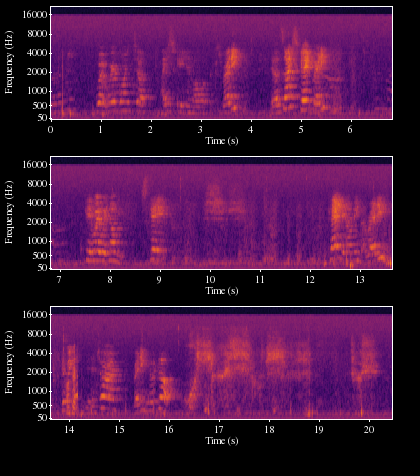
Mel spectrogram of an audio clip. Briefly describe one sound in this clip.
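A small girl squeals and babbles.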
